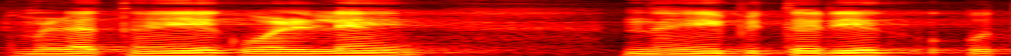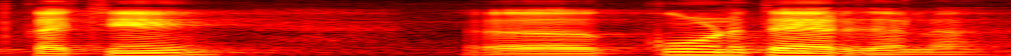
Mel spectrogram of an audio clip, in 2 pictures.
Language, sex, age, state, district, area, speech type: Goan Konkani, male, 30-45, Goa, Canacona, rural, spontaneous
